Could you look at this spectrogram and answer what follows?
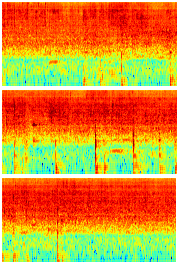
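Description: Spinach stir-frying in a pan makes a constant soft sizzle, cut by repeated sharp knocks and scrapes of a spatula against the pan.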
